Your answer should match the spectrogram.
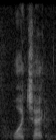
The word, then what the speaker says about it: Wojtek: So it's Wojtek Szewczyk. Wojtek? Wojtek. Wojtek. You got to get the oi.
